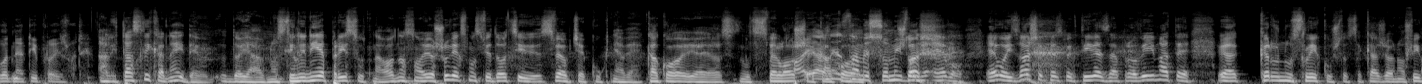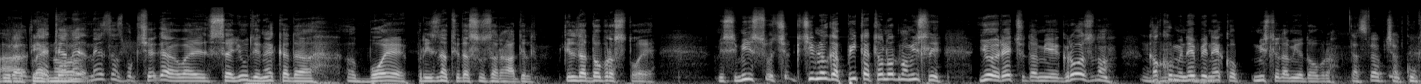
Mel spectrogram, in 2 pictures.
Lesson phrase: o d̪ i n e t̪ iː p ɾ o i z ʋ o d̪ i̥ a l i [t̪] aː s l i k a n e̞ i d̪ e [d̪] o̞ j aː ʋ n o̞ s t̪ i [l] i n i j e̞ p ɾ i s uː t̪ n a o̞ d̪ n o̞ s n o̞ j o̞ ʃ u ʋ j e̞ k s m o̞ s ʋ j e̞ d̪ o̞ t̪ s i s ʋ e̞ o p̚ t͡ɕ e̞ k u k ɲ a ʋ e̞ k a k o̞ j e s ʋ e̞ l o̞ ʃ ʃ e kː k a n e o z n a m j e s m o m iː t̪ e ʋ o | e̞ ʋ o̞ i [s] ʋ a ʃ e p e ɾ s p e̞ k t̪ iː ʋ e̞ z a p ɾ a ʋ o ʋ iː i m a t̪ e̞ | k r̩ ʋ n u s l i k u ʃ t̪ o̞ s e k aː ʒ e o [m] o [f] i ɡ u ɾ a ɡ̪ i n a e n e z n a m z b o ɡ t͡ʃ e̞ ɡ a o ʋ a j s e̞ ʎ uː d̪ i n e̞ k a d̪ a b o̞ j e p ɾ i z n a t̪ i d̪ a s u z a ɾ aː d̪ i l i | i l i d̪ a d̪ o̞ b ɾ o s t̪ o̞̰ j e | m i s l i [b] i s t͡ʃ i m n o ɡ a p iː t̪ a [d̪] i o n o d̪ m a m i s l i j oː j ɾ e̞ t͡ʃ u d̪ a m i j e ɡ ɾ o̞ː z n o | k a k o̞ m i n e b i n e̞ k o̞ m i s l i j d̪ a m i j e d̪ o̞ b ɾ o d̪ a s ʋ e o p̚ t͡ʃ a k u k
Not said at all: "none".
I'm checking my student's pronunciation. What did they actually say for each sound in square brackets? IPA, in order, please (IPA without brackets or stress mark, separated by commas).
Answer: t̪, d̪, l, z, n, f, m, t̪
